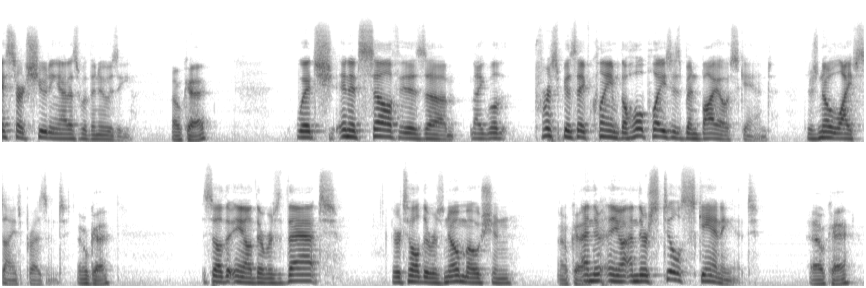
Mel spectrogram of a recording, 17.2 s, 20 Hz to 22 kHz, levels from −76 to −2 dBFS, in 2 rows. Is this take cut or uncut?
uncut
